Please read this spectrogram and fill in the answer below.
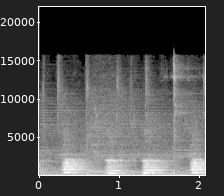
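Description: A dog barking at the front door: four barks in a steady run, about two a second.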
